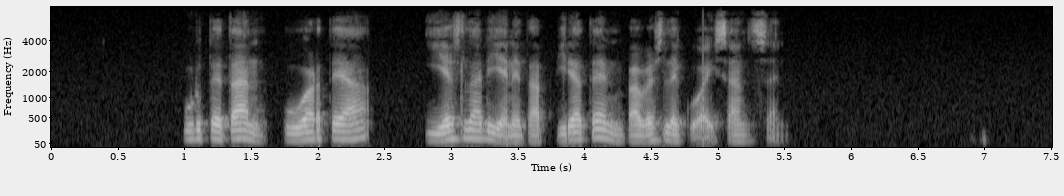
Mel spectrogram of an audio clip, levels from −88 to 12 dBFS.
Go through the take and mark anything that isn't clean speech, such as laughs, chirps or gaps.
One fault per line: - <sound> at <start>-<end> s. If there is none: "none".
none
